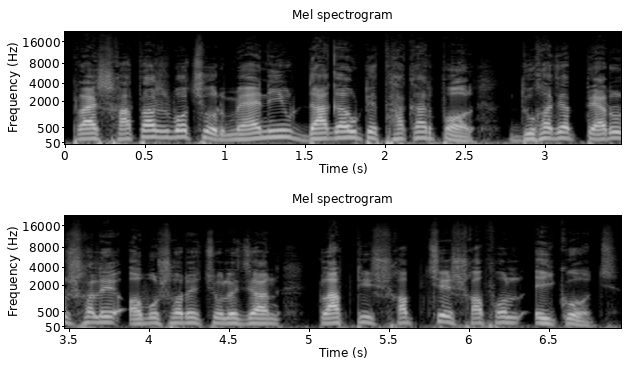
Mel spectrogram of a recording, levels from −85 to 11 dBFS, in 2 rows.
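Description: At 3.25 s the speech suddenly drops about 6% in speed and roughly 109 cents in pitch, a bit over a semitone flat, so it sounds slower and deeper all at once. It holds there until 5.22 s, then snaps back to normal. That's a drift correction step, likely a clock-matching routine changing the playback rate in one jump to rebalance its buffer, rather than easing the rate gradually.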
